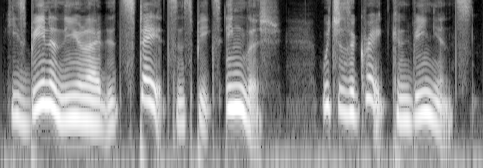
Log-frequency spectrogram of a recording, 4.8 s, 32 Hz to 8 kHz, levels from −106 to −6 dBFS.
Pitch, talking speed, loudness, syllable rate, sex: 190 Hz, 185 wpm, -15 LUFS, 5.2 syllables/s, female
